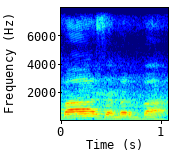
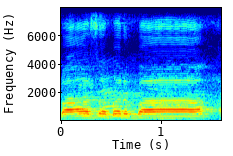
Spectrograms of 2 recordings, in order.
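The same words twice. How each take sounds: First: The final vowel is kept short. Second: The final vowel is drawn out long. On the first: The speaker calls it right. "ऐसा पढ़ना है, खींच के नहीं पढ़ना" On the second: The speaker calls it wrong. "ऐसा नहीं"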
